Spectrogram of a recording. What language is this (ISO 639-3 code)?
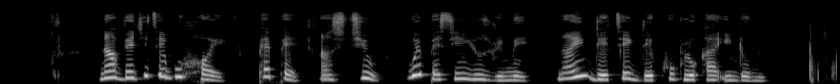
pcm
